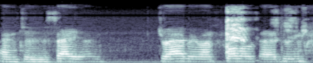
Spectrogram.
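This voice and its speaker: Noticeable background noise sits behind speech that unfolds at a fairly slow pace. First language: not English. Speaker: metal band member. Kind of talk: interview. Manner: halting.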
